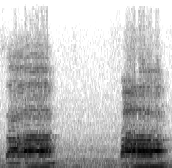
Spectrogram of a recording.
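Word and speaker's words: ث: সা সা। এটির উচ্চারণের স্থান হচ্ছে জিহ্বার আগা সামনের উপরে দুই দাঁতের আগার সঙ্গে লাগাইয়া নরম আওয়াজ দিয়ে একালিক টেনে বলতে হবে।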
